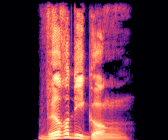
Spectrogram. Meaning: appreciation, evaluation
- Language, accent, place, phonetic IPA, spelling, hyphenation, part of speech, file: German, Germany, Berlin, [ˈvʏʁdɪɡʊŋ], Würdigung, Wür‧di‧gung, noun, De-Würdigung.ogg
